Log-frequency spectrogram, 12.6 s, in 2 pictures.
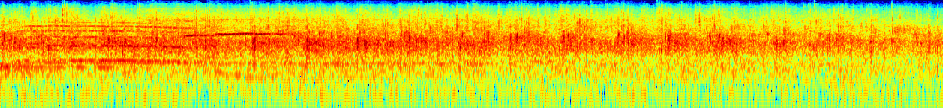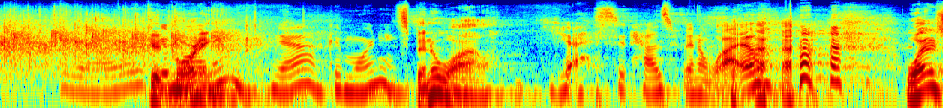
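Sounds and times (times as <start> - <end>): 
church congregation applauding a speaker welcomed to the stage: 0.0 - 8.4
laughter: 6.7 - 8.4, 10.6 - 12.5
speech: 7.3 - 12.5.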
